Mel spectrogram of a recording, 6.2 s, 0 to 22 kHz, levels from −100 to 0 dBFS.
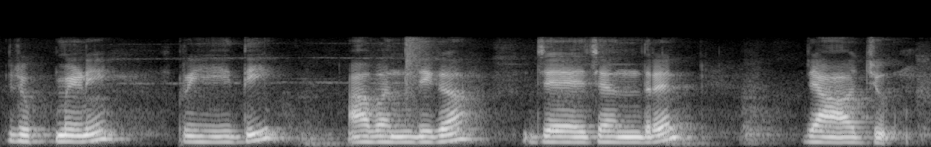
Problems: background sounds at intervals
